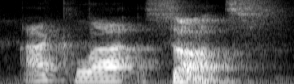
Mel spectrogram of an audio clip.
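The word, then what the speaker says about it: Aclazotz: Hey, how do you pronounce it? Aklathos. Aklathos.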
